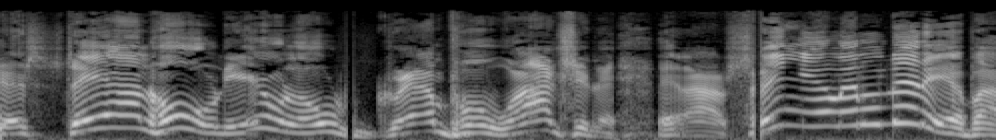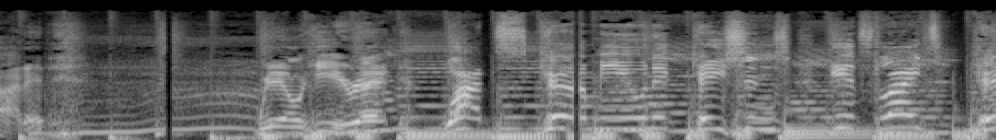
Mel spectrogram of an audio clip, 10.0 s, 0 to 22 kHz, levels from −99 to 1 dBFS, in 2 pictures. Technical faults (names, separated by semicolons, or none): gap at a join of encoded pieces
